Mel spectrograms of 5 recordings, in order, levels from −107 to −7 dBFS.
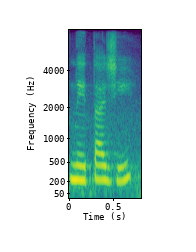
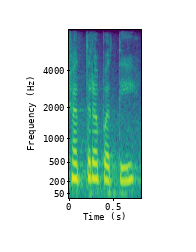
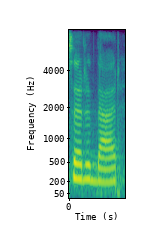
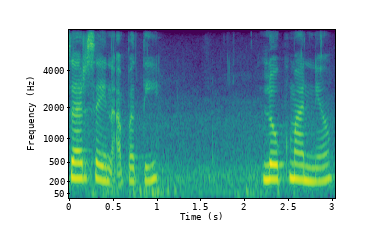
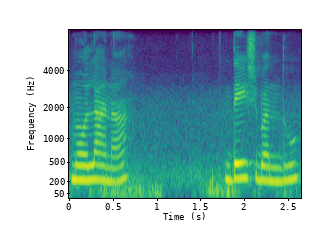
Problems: constant background noise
